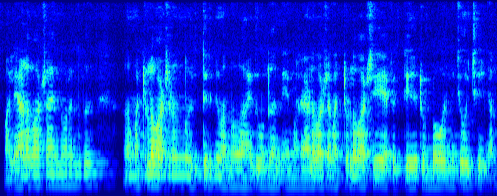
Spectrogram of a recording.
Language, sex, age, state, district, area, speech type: Malayalam, male, 18-30, Kerala, Wayanad, rural, spontaneous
